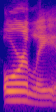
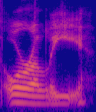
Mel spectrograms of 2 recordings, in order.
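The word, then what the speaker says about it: Aurélie: how it's said okay it's not orly it's orally okay so i will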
